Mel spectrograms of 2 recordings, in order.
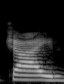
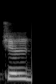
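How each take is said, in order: First: The vowel is an eye sound. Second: The vowel is a short i sound. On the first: The speaker calls it right. "इस तरीके से" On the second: The speaker calls it wrong. "करके नहीं पढ़ेंगे"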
